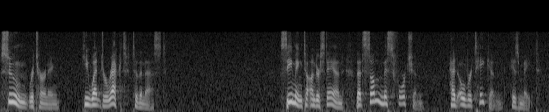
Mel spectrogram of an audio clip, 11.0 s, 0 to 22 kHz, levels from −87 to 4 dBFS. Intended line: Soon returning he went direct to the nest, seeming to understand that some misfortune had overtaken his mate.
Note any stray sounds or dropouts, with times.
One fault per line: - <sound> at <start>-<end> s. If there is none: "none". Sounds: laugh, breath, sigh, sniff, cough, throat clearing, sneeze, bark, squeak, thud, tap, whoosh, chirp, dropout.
none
